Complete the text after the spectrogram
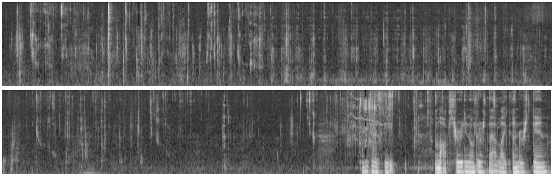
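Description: Crab shells crack and snap close by.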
